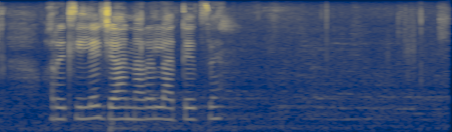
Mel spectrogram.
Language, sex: Tswana, female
